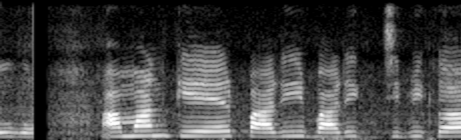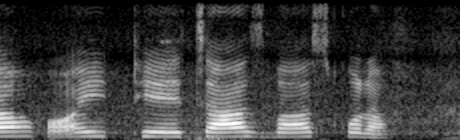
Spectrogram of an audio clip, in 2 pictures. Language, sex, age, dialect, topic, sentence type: Bengali, female, 18-24, Western, agriculture, statement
